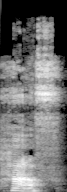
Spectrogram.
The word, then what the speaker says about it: half: p p e r the word half has a silent letter in it it's spelled h a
